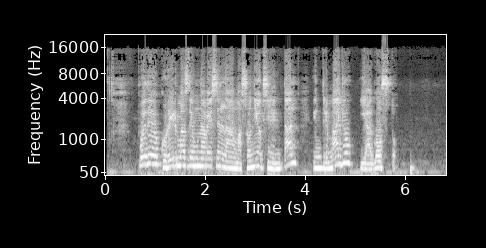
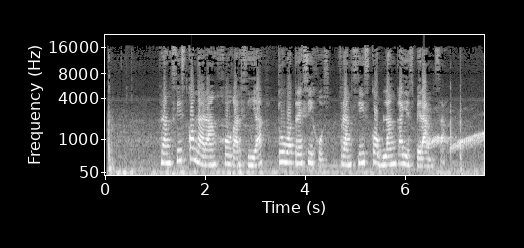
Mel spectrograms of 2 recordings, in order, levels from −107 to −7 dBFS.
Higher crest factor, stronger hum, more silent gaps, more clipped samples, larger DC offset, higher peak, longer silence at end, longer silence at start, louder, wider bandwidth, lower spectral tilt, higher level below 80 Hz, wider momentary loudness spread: about the same, 10 dB vs 12 dB; neither; neither; first, 0.2% vs under 0.1%; neither; about the same, 0 dBFS vs 0 dBFS; first, 0.55 s vs 0 s; about the same, 0.05 s vs 0.05 s; first, -8 LUFS vs -12 LUFS; first, over 20 kHz vs 17 kHz; second, -3 dB/octave vs -5 dB/octave; about the same, -32 dBFS vs -28 dBFS; first, 16 LU vs 11 LU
